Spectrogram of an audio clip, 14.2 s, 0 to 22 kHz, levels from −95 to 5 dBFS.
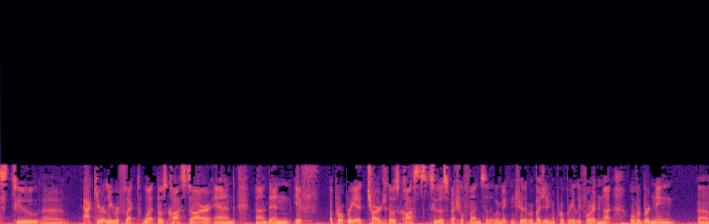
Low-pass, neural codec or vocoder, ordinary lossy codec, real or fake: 7.2 kHz; none; MP3, 24 kbps; real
